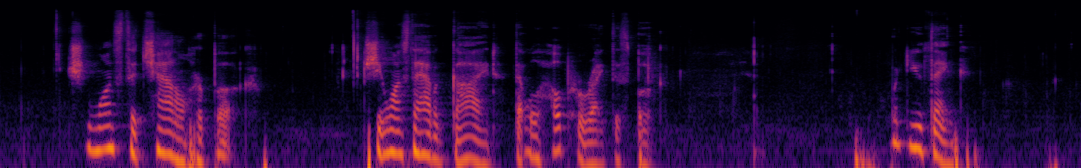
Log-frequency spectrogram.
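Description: A woman speaks softly and slowly, close to a clip-on microphone.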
